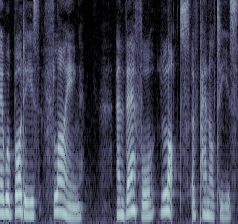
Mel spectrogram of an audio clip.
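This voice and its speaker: Speaking at a very slow pace with an American accent, a woman uses a fairly low pitch with ordinary variation, in a very clean recording with a silent background. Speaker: English teacher podcaster. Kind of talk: scripted narration. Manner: clear.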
